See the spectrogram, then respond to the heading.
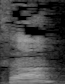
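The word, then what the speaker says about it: ثاء: 4 নম্বর হচ্ছে সা এবং সিন। সা এবং সিন উচ্চারণ করার নিয়ম হচ্ছে, সা হবে জিহ্বার আগা উপরে দাঁতের আগার সঙ্গে লাগিয়ে, সা পাতলা হবে।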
